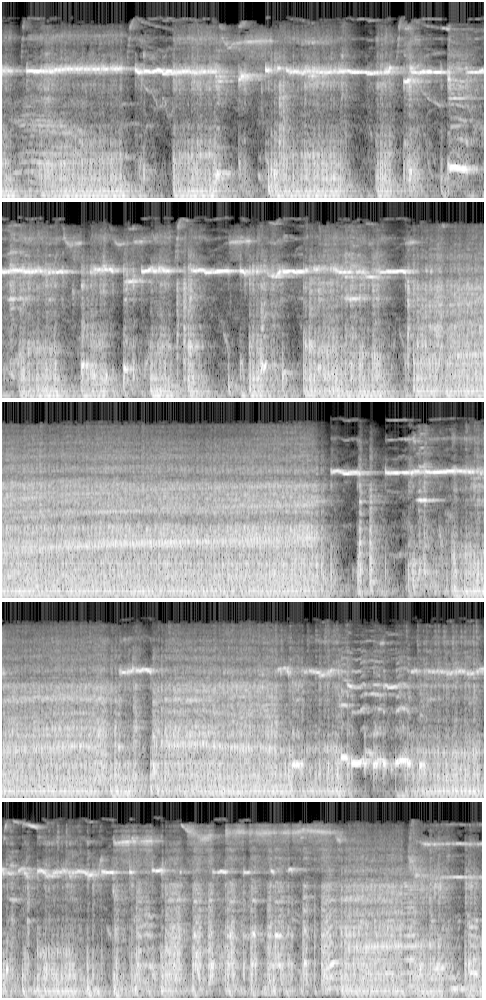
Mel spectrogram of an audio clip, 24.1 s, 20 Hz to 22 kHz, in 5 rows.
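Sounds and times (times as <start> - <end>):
distorted noise music: 0.0 - 24.0
high steady squeal: 0.0 - 24.0.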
